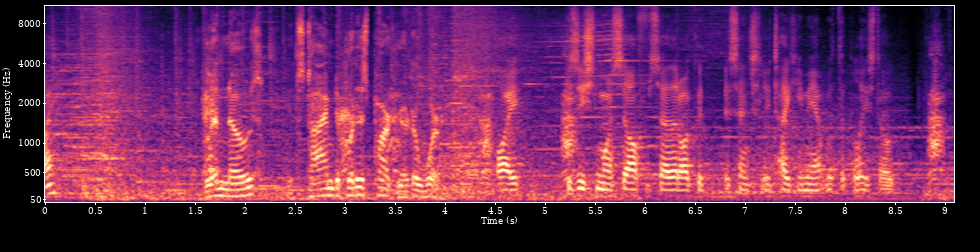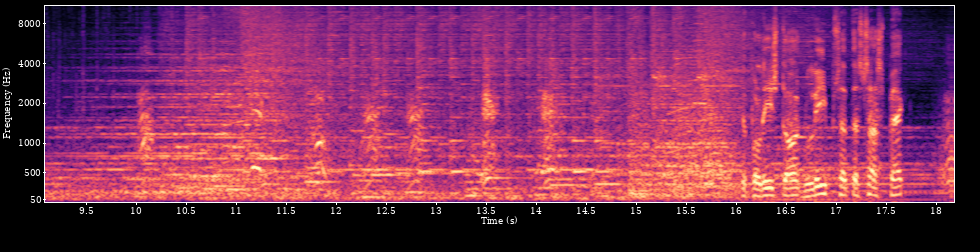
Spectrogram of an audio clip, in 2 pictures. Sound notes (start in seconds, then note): 10.0 dog barks; 10.8 dramatic music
